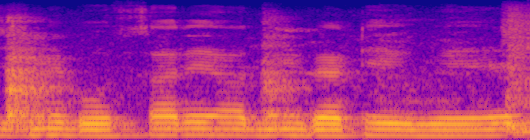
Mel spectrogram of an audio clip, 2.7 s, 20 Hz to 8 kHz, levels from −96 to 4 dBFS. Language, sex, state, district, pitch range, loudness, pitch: Hindi, male, Uttar Pradesh, Shamli, 125-130 Hz, -16 LUFS, 130 Hz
